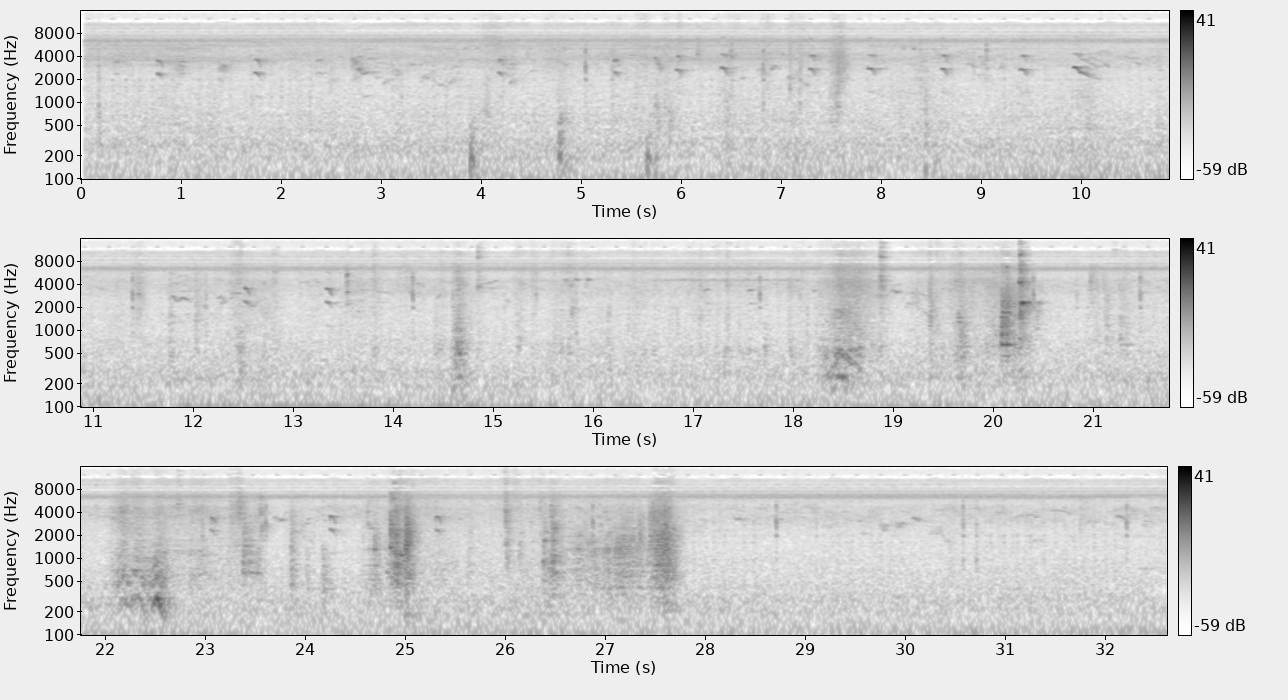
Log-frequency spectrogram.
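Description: Outdoor wetland ambience: many short, high chirps from small birds, thickest in the first third, over a steady low rumble. In the second half come about six louder short noises.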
